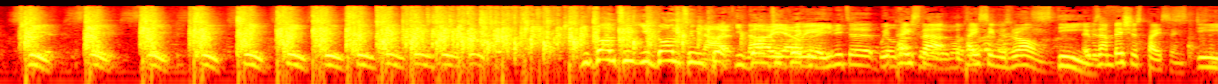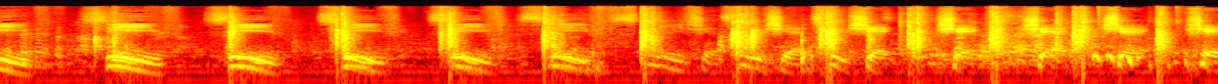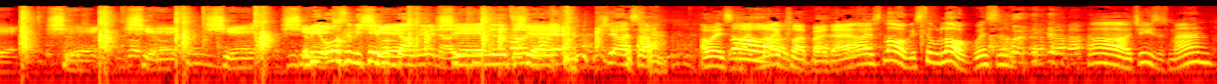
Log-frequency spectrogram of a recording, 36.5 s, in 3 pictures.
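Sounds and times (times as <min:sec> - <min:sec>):
speech: 0:00.2 - 0:01.0, 0:02.5 - 0:05.2, 0:05.8 - 0:18.2, 0:18.9 - 0:36.5
hand clapping: 0:00.2 - 0:07.7, 0:13.1 - 0:13.6, 0:14.4 - 0:14.7, 0:15.4 - 0:15.9, 0:16.5 - 0:17.9, 0:18.5 - 0:30.5
laughter: 0:05.8 - 0:08.3, 0:09.4 - 0:11.1, 0:11.8 - 0:13.8, 0:18.7 - 0:32.0, 0:34.1 - 0:35.4.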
